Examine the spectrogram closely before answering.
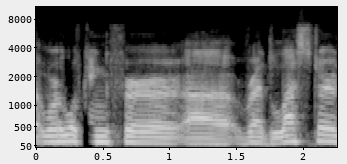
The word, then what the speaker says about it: Leicester: looking for uh red lester not red leicester uh for future reference but fine um red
